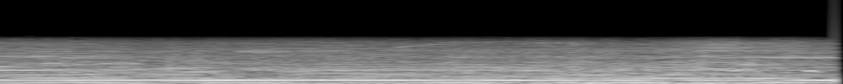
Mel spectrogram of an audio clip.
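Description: Live hardcore band with heavily distorted electric guitars and bass holding a loud, sustained low chord through the club PA.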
